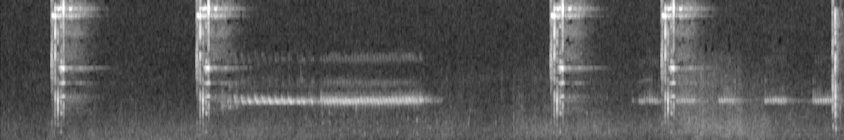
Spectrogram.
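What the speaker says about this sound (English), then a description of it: "it looks like the star bell is twinkling. Maybe try shaking it?" A star bell in the video game Infinity Nikki is shaken in four bright jingling bursts, each leaving a ringing tone that trails off, over a soft, steady background hiss.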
